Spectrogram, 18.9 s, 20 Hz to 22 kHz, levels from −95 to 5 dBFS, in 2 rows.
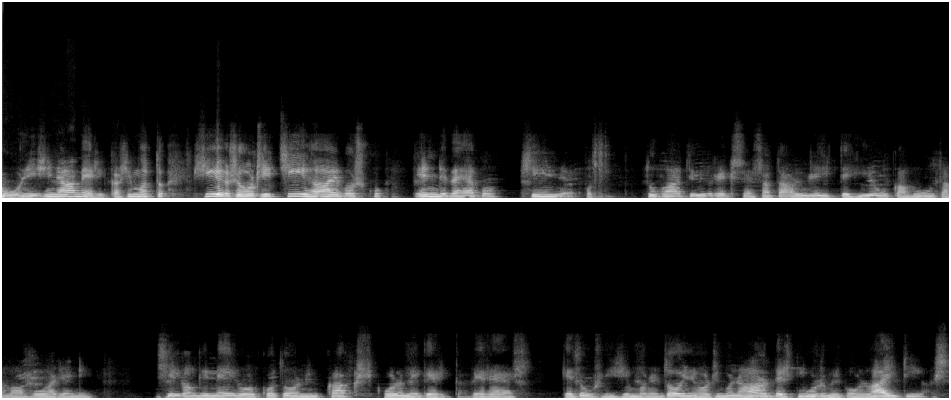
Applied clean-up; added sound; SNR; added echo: neural mask model DeepFilterNet 3.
